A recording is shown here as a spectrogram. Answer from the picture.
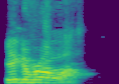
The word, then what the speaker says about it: Figueroa: Figaro. Did I say it right? – Figueroa. Yeah. – When I read it and then I hear it, I'm like two different things.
